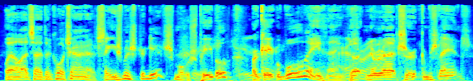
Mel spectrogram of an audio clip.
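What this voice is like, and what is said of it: John Huston impression. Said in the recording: “That was a very good accent. ... That was a horrible John Huston.”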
